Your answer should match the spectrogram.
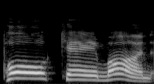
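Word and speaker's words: Pokémon: Now, in case you didn't hear how I said that, it is pronounced Pokemon,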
